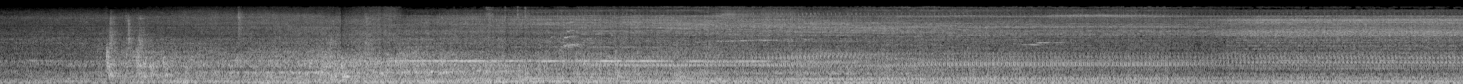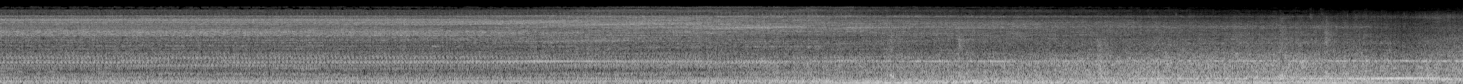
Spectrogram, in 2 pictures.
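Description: Stadler GTW 2/6 metre-gauge diesel railcar rolling slowly past along the platform, its diesel power unit running with a steady low hum. Thin high tones from wheels or brakes ride over it.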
